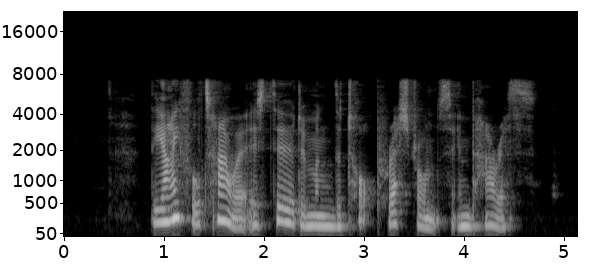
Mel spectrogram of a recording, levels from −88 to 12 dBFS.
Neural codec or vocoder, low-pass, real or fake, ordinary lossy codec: none; 7.2 kHz; real; none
